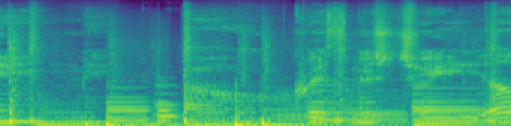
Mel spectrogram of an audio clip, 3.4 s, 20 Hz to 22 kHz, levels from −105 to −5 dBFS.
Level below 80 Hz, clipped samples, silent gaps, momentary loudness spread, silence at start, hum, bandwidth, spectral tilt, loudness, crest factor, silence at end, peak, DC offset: -22 dBFS; under 0.1%; none; 3 LU; 0 s; none; over 20 kHz; -4.5 dB/octave; -20 LUFS; 16 dB; 0 s; -2 dBFS; under 0.1%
